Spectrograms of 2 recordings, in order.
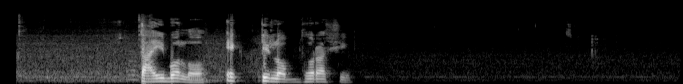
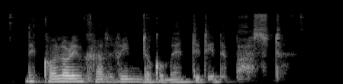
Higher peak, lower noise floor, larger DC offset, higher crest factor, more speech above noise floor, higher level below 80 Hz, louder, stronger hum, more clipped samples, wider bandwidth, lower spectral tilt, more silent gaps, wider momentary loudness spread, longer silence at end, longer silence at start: first, 0 dBFS vs -6 dBFS; about the same, -60 dBFS vs -61 dBFS; neither; about the same, 20 dB vs 20 dB; first, 45 dB vs 36 dB; first, -58 dBFS vs -64 dBFS; first, -16 LUFS vs -26 LUFS; neither; neither; about the same, 11 kHz vs 11.5 kHz; second, -5 dB/octave vs -6.5 dB/octave; neither; first, 26 LU vs 13 LU; first, 3.35 s vs 0.6 s; about the same, 0.2 s vs 0.25 s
